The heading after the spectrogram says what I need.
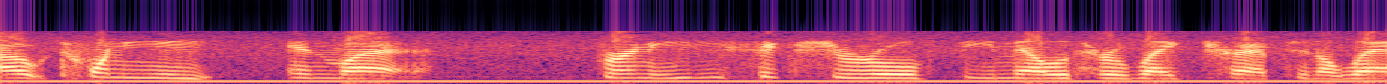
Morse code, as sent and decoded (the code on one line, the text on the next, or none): none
